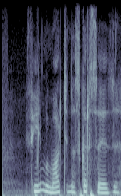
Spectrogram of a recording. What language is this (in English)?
Russian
